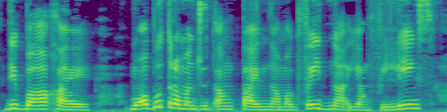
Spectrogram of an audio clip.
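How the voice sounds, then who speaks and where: A woman's voice: on the high side, unhurried, dry recording, close to an everyday voice. A woman playing a giggly, earnest student calling a radio show, cheeky and a little hesitant, with a Filipino accent. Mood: earnest, thoughtful. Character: young female student caller, giggly, earnest, opinionated. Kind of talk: acted call-in conversation.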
